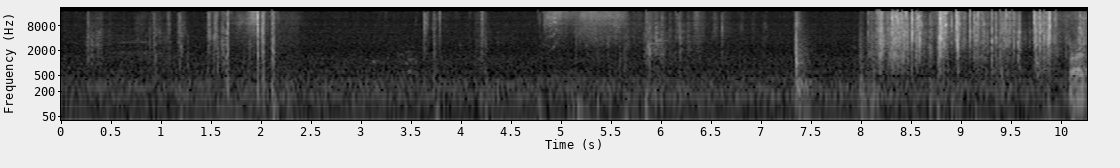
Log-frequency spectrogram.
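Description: Foil trading-card booster pack wrappers crinkling as several packs are picked up and handled. This is loud and continuous over the last two seconds, after a mostly quiet stretch with a few scattered clicks.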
